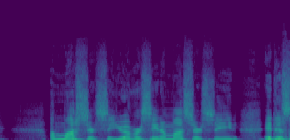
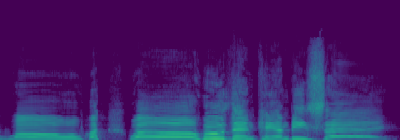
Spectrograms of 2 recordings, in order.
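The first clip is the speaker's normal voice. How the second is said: higher, louder, slow alarmed cry; panicked Peter; 7 semitones higher, 3 dB louder, slower than usual. Retold or imitated. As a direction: freak out as Peter. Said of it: "Peter's like".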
